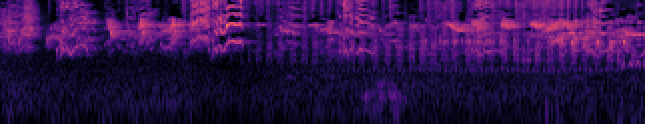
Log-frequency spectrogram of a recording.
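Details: Lorikeets, Australian wildlife: busy overlapping shrill twitters and squeaky chirps from several birds, with one louder burst near two seconds, then continued dense chatter.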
